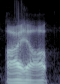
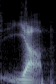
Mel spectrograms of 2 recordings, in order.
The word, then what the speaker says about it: Iop: Very first one here is I always say IOP. From what I understand, the technical term for this is YOP. I believe that's the proper pronunciation of it, is YOP.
